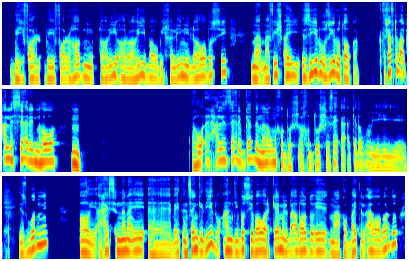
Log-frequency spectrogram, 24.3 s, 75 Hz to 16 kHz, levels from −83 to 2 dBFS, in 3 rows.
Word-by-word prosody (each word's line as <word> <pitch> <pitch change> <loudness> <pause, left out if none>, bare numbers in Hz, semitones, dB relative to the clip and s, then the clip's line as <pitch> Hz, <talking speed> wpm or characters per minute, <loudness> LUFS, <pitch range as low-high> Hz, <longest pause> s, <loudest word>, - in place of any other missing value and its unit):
بيفر 120 +4 -3
بيفرهدني 120 +2 -2
بطريقة 125 +3 -3
رهيبة 130 +4 -1
وبيخلّيني 120 +4 -2
اللي 120 -1 -2
هو 135 +3 +1
بُصّي 155 +5 -4 0.5
ما 120 -2 +3
ما 115 +2 -2
فيش 155 +5 -1
أي 145 -1 0
زيرو، 160 +4 +3
زيرو 155 +2 +3
طاقة. 120 -5 -1 0.4
اكتشفت 180 +3 +1
بقى 160 - +4
الحل 180 0 +1
السحري 170 -1 +1
إن 155 -2 +2
هو 160 +2 +5 0.4
إمم. 130 -5 +5 2.3
هو 135 +3 +2
الحل 155 +2 -3
السحري 165 0 -2
بجد 175 +6 -2
إن 145 -3 +3
أنا 140 +2 +2
أقوم 145 +1 0
آخُد 130 -6 -5
دُش.آخُد 105 0 -8
دُش 135 -5 -5
ساقع 110 +1 -7 0.2
كده 130 +1 -5
وي 105 -6 -6 0.3
يضبطني. 160 - +2 0.6
آه. 125 -2 +5 0.2
أحس 135 0 -2
إن 130 0 +6
أنا 135 -1 +5
إيه، 140 +1 +2
آآ 100 -1 -3
بقيت 110 +4 -3
إنسان 140 +5 +4
جديد، 150 +6 +1
وعندي 135 -3 +1
بُصّي 140 0 +2
power 130 -1 +5
كامل 145 -2 +3
بقى 135 +1 +2
برضه 135 -1 +3
إيه، 130 0 +1
مع 110 -2 0
كوباية 110 +5 -1
القهوة 130 +2 +1
برضه 185 - +1
135 Hz, 140 wpm, -23 LUFS, 120-150 Hz, 2.3 s, إن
